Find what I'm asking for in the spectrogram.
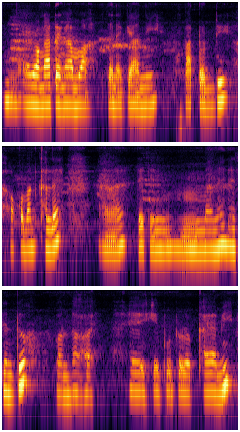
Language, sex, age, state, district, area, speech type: Assamese, female, 30-45, Assam, Majuli, urban, spontaneous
